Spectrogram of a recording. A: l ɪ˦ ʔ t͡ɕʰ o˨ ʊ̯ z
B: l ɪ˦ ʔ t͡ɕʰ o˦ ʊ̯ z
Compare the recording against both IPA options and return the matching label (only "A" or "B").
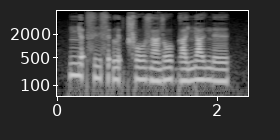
B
